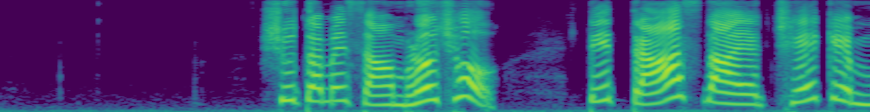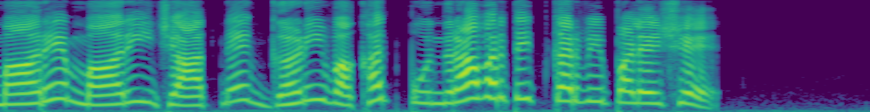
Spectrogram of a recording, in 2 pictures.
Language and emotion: Gujarati, angry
